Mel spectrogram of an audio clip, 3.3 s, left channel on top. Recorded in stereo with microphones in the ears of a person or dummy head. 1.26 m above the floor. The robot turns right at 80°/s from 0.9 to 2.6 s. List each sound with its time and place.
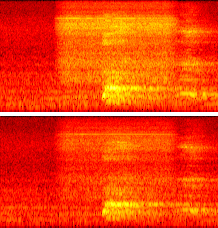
1.5 s breathing: 45° left (ahead or behind), 4 m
